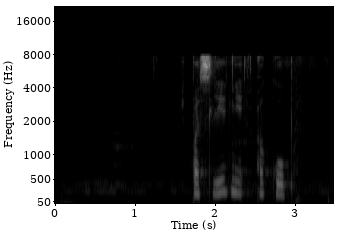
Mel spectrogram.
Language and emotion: Russian, neutral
